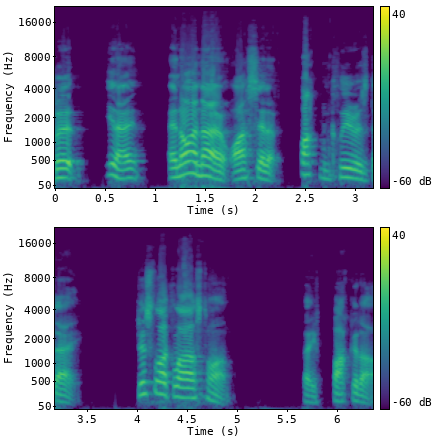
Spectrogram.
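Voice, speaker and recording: The man's pitch swings very widely as he keeps to a moderate pace. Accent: Australian. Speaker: podcast co-host. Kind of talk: casual chat. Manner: halting.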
